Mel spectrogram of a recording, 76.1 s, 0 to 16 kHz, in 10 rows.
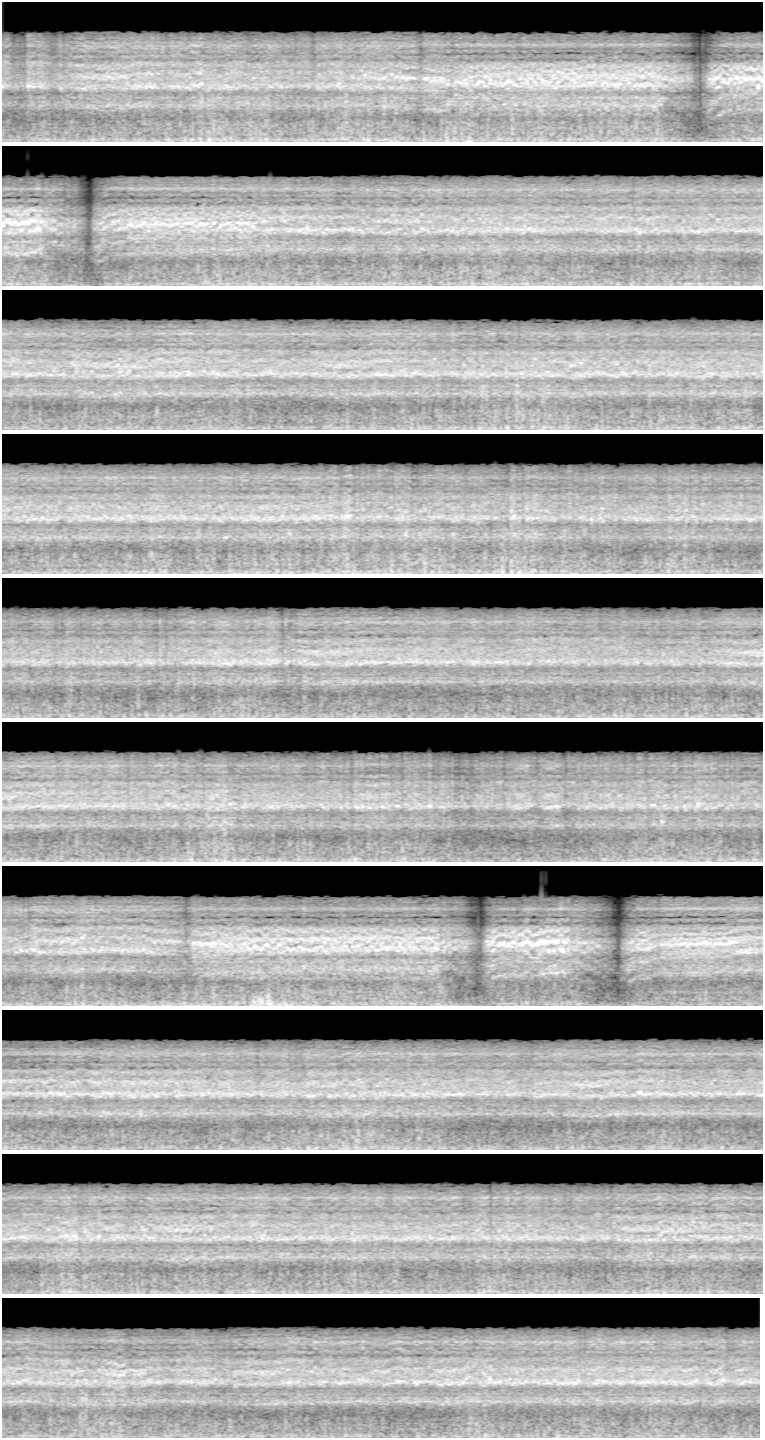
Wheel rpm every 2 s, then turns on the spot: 230, 220, 200, 130, 160, 230, 240, 230, 220, 230, 230, 230, 230, 230, 230, 230, 230, 230, 230, 230, 230, 230, 230, 220, 180, 110, 200, 230, 230, 230, 230, 230, 230, 230, 220, 230, 230, 230.
none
